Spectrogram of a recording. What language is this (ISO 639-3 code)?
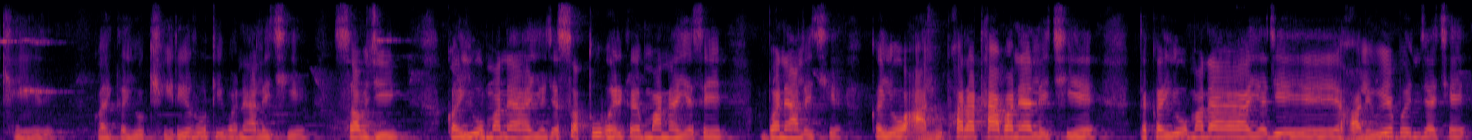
mai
